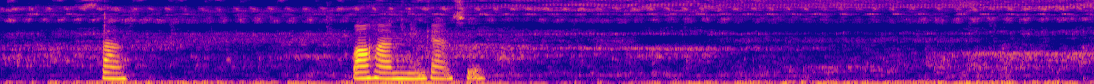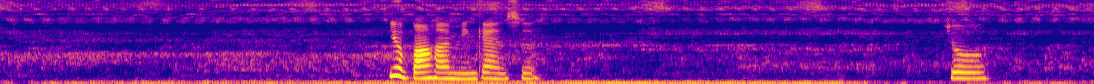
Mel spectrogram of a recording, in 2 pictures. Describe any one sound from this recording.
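A young woman speaks in short bursts close to the microphone.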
